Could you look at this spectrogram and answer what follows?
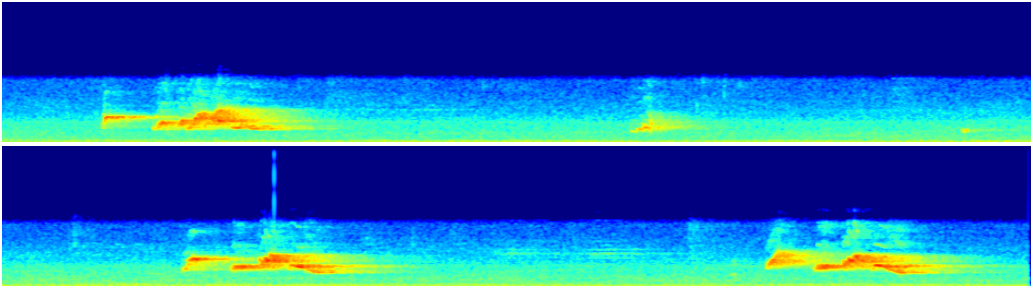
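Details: Red-whiskered bulbul song in a quiet setting: three lively phrases of quick, jumbled whistled notes, about three seconds apart, with a single short chirp and a faint note between them.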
